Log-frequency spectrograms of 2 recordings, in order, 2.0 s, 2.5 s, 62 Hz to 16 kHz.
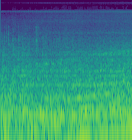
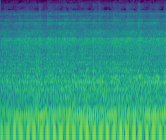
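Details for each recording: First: Harrison L6 12-inch lathe after repair of its non-working clutch: steady low hum of motor and pulley spinning freely with no roughness or knock; running smooth, normal. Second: Harrison L6 12-inch swing lathe running at 1,000 RPM: light, loose rattle from a clutch plate with elongated pin holes. Clutch brakes, but weakly; springs on the pins are planned as the fix.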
